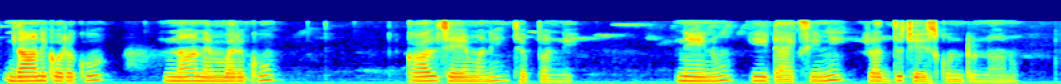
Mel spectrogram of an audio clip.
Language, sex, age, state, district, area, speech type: Telugu, female, 18-30, Telangana, Adilabad, urban, spontaneous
